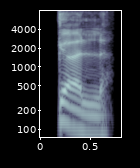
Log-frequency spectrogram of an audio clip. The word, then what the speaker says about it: Göl: It contains the letter O with two dots over it. This letter is pronounced Ö. Göl.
